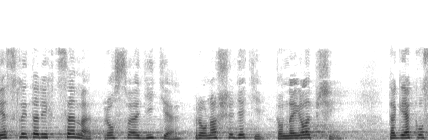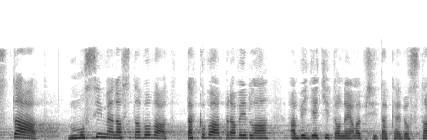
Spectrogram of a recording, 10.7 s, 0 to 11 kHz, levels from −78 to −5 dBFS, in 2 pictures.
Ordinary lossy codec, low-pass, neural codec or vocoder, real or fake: AAC, 32 kbps; 7.2 kHz; none; real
